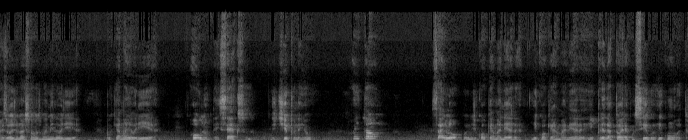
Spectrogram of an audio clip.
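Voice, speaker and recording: Amid audible room echo, a man speaks at a fairly slow pace with long, frequent pauses, his fairly high pitch showing ordinary variation. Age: 70s. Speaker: psychotherapist. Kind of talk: lecture. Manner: halting.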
